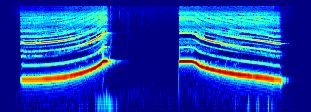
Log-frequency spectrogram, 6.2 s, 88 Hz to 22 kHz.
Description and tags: SLIDE WHISTLE - 1
Sound of slide whistle (up and down). Sound recorded with a ZOOM H4N Pro.
Son d’une flûte à coulisse (montée et descente). Son enregistré avec un ZOOM H4N Pro.
cartoon, slide, brass-instrument, slide-whistle, whistle, brass, up, down, up-and-down, children, instrument, chil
